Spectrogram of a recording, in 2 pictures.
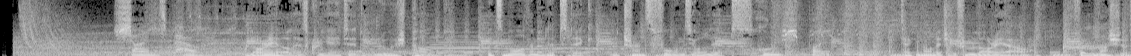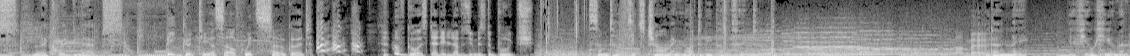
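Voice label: British English, male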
